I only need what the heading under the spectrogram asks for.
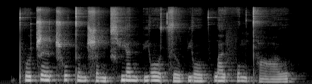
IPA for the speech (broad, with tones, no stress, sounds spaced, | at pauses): pʰ u˧˥ ʈ͡ʂ e˥ ɪ̯ ʈ͡ʂʰ u˥ t̪ ə˧˥ n ʂ ə˨˩ n t͡ɕʰ j ɛ˥˧ n p j o˥˩ ʊ̯ t͡s ɹ̩˧˥ p j o˧˥ ʊ̯ pʰ w a˧ ɪ̯ f ɤ˥˩ ŋ t̪ʰ ɑ˨˩˦ ʊ̯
